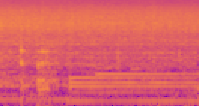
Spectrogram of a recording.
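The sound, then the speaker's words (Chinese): Diced wagyu beef stir-fries in a hot pan, with a continuous loud sizzle and a few stirring strokes through the hiss. “那因为它其实热蛮快的，快速的把它翻炒一下。”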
